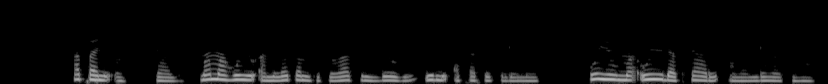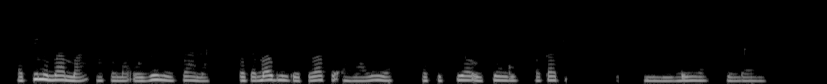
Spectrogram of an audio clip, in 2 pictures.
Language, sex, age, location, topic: Swahili, female, 25-35, Kisumu, health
